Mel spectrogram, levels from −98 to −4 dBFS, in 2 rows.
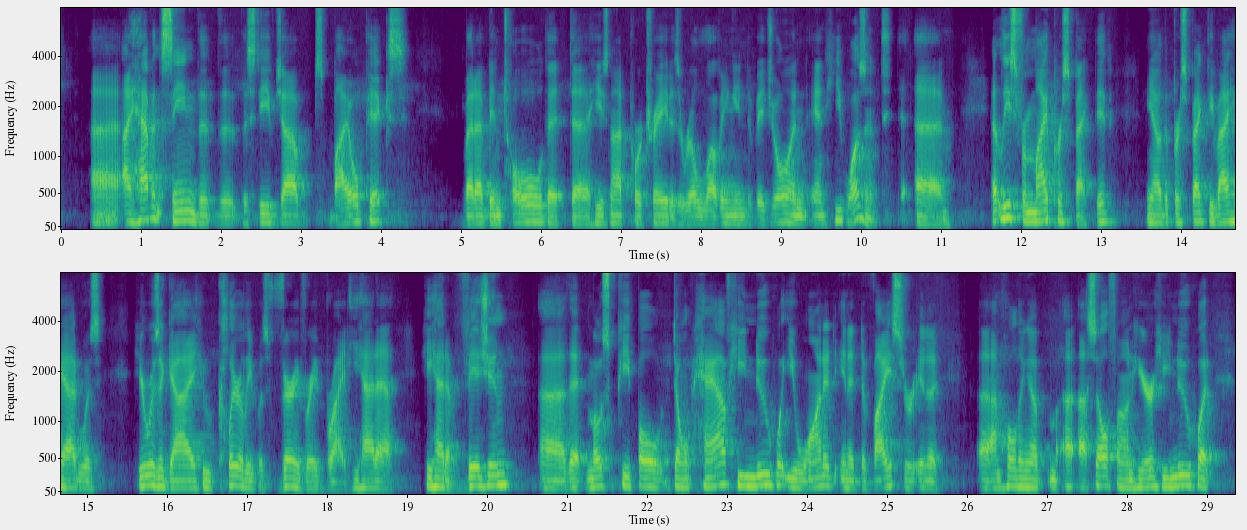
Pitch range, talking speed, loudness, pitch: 100-120 Hz, 180 wpm, -25 LUFS, 110 Hz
